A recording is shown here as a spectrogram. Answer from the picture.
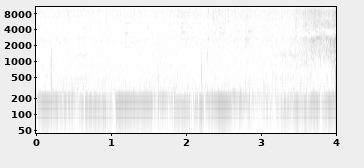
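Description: Near silence: faint outdoor background with a faint low, steady hum and a couple of faint ticks.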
